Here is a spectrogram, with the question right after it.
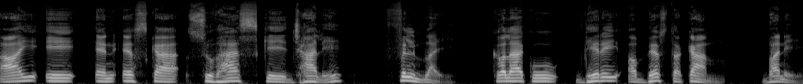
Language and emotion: Nepali, neutral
